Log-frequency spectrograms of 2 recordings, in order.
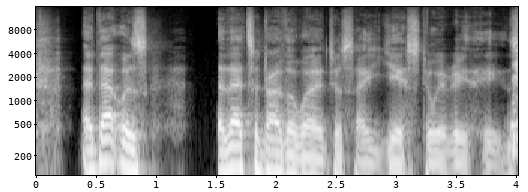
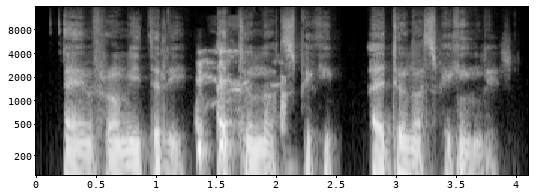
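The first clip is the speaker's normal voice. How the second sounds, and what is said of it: Put-on foreign Italian accent. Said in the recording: “It's really popular with an accent.”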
